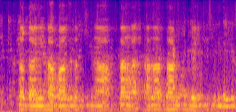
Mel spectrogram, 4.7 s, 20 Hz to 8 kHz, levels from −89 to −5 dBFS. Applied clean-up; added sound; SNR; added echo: neural separator model SepFormer DNS4.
